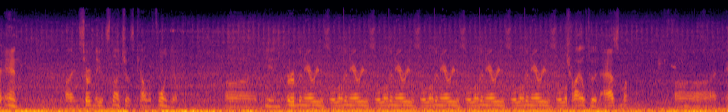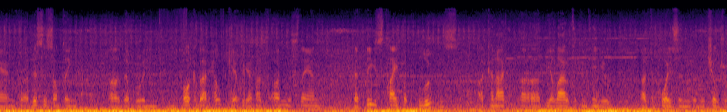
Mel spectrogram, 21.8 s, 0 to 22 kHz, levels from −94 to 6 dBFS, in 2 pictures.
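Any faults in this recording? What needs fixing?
From 5.15 to 8.49 s there's a broken-record loop: a 0.68 s slice of audio plays five times back to back, and whatever should have filled that stretch is simply gone. Most likely the player, encoder or stream stalled and kept resending the last fragment it held. To prevent it, set up the playback or encoding chain to fall silent or resync when its input runs dry, rather than replaying stale buffered data.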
